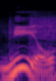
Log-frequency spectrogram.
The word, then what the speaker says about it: Neel: It's no coincidence that Neel rhymes with deal, because that's something you could always count on with the leader in tires and auto repair for nearly a century.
